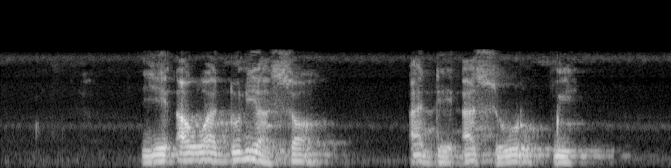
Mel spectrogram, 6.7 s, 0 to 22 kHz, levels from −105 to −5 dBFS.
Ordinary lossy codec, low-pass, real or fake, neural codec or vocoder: AAC, 64 kbps; 7.2 kHz; fake; codec, 16 kHz, 8 kbps, FunCodec, trained on Chinese and English, 25 frames a second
